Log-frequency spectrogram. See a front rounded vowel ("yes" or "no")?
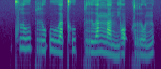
no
